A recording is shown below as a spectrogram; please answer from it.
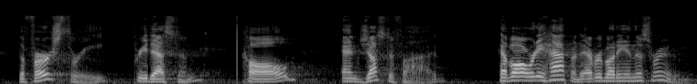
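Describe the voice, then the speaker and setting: A man with a fairly high voice and vocal fry speaks fairly quickly, his pitch swinging very widely between long, frequent pauses. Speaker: pastor. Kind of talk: sermon; call-and-response preaching, prompting congregation to say amen. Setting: church. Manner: rhetorical questions answered in quick succession, teaching cadence; repetitive, emphatic, with light humor.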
